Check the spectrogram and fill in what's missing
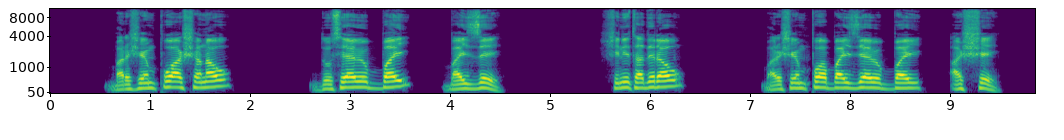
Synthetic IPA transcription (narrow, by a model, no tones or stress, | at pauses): bɐɾɛʃ̬ɛmpːʊwaːʃːɐnɐw | d̪ɔsɪjaːwɛʊbːɐj | bɐjzːeː | ʃɪnt̪ɐd̪ɪɾɐw | bɐ̰ɾɛʃɛmpːʊwaːbɐjzːɪjaːwɛʊbːɐj | ʔɐʃːḛː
